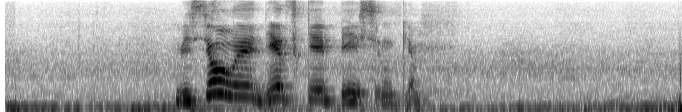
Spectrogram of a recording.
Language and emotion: Russian, positive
